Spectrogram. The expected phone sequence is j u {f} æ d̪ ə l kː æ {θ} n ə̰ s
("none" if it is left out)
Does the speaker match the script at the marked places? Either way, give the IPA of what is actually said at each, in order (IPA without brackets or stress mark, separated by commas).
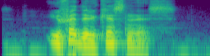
f, s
